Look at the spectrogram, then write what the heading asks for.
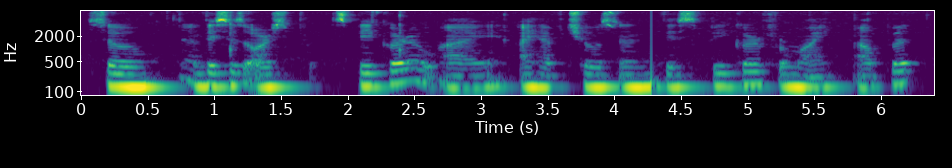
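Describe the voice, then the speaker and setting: A man talking through a coding tutorial at a slow, hesitant pace, his voice flat and mellow. The recording is dull and a little muffled with faint background hiss. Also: medium pitch. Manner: slow, halting explanation with restarts. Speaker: programming tutorial host. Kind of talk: screen-recorded coding walkthrough.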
